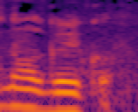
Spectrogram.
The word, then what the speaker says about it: налоговиков: А вот Владимир Путин считает, что это слишком либеральная мера, что снова Следственный комитет может такие дела открывать без представления налоговиков. Или налоговиков? – Лучше налоговиков. – Да. Извините, пожалуйста. Да, это профессиональное ударение.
